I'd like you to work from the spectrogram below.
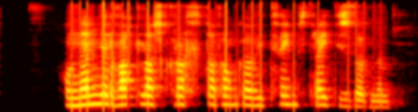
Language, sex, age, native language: Icelandic, female, 40-49, Polish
